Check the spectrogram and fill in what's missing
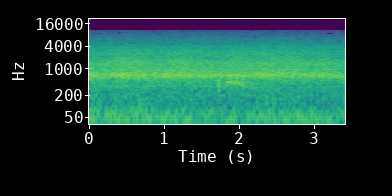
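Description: A packed football stadium crowd at an Oklahoma vs Tennessee game roars as a steady, loud wash of noise, with a commentator talking over it.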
